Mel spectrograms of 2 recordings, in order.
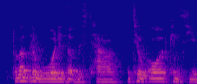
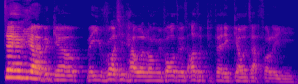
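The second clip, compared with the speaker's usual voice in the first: full-throated raging scream at Abigail, much higher and louder; furious shout; 8 semitones higher, 17 dB louder than usual. Acted. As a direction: curse her with everything you have. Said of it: "to anger and disdain".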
